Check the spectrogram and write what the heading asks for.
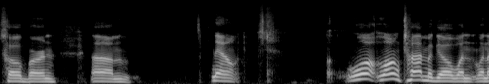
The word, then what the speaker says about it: Cockburn: It's spelled Cockburn, but it's pronounced Coburn.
